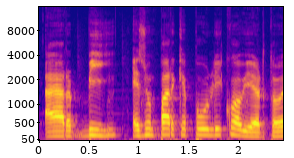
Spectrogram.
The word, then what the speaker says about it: Arví: Bueno, entonces les cuento, el Parque Arví, lo he estado pronunciando mal, pero se dice Arví, es un parque público abierto de 1.761 hectáreas de bosque, pertenecientes a la reserva del río Nare.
